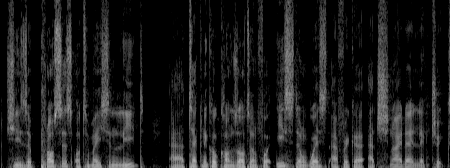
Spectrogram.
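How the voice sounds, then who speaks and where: Standing on stage as the conference emcee, a man reads out speakers' bios and introduces them, adding light jokes and occasionally fumbling a name. His voice is mid-range, captured in a dry recording.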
